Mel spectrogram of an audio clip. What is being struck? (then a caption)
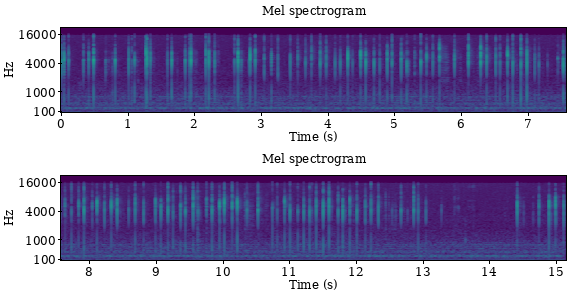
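Seashells. Seashells are tapped rapidly for ASMR, giving a dense run of quick, sharp clicks and light scratchy taps that die away almost instantly. A steady low hum sits underneath throughout, and the overall level stays quiet.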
